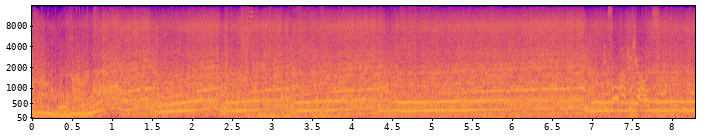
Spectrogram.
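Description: A Golf R races in Forza Horizon 5, its engine droning loudly and shifting pitch through gears while the tires squeal and skid, all under an ongoing voice.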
